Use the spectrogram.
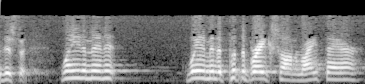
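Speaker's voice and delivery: high, emphatic halt; urgent interruption. Acted. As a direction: cut in sharply to stop someone. Breaks in to halt the complainer.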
